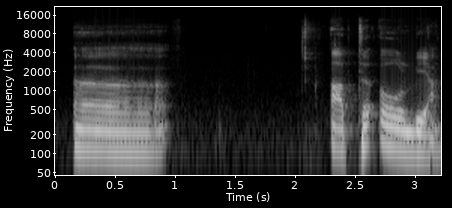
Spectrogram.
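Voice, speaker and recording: A man with a Sardinian accent speaks in a dark, mellow tone at a medium pitch, his intonation monotone and flat. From Sardinia (Oliena, Nuoro area). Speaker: podcast host. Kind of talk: unscripted monologue.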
